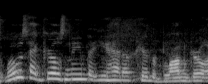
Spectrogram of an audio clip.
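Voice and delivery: high-pitched prying mother; imitating mom. Mom interrupting her son's massage out of the blue, imitated high and prying. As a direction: put on a mother's high voice for an untimely question. Acting out mom's prying question.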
